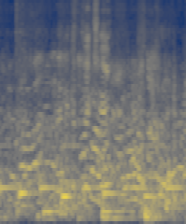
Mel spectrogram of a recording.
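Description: Live gamelan music accompanying a jaranan horse-trance dance: a repeating pattern of held pitched tones, with crowd chatter over it.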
